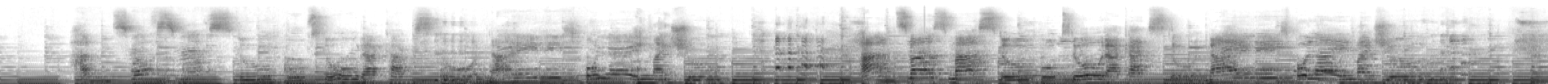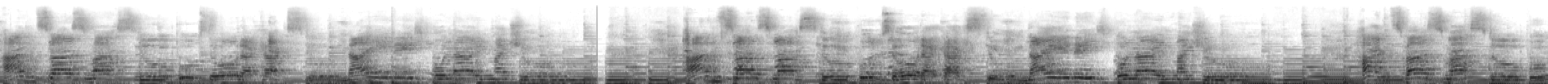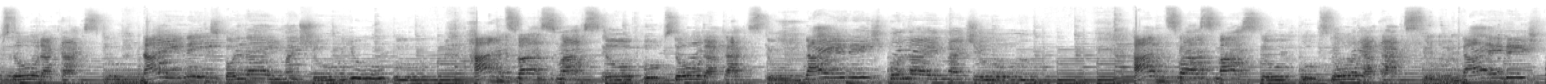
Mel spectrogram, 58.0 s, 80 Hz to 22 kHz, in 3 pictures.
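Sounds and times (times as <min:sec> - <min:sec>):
acoustic guitar playing: 0:00.0 - 0:58.0
group of voices singing: 0:00.9 - 0:26.7, 0:27.5 - 0:51.9, 0:52.5 - 0:58.0.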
